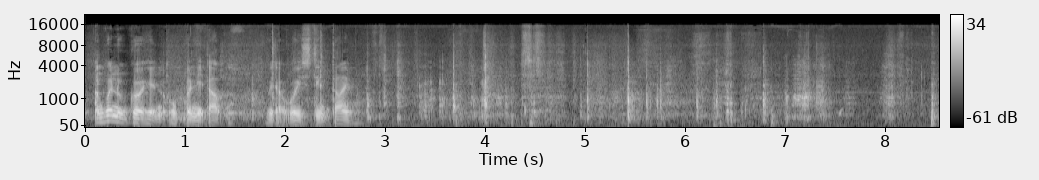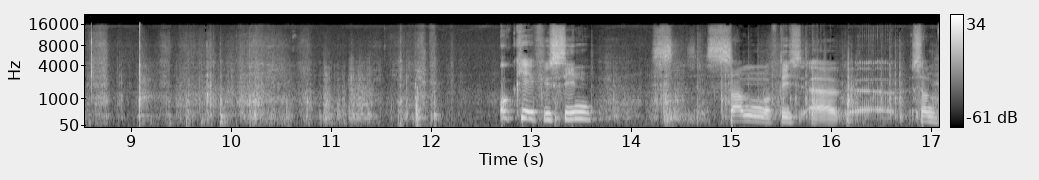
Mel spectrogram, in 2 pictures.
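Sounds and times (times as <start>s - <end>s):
cardboard rubbing and scraping: 0.6s - 12.3s, 13.3s - 17.0s.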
